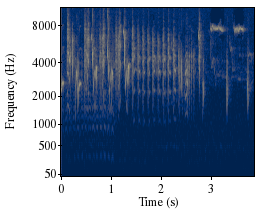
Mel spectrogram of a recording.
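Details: Marsh warbler singing in the wild: loud rapid medley of swooping, buzzy notes and fast ticking, then sparser sharp notes with thin high whistles in the background.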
